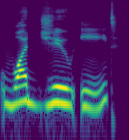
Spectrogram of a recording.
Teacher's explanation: The did and you blend and simplify. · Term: elision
